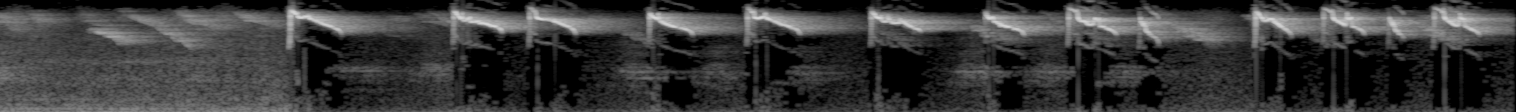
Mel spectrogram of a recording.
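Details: Lure song of a white-eye to prompt singing: faint falling trills, then a long series of loud, thin whistled notes, each sliding sharply downward, repeated two or three times a second in a brisk, lively rhythm.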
